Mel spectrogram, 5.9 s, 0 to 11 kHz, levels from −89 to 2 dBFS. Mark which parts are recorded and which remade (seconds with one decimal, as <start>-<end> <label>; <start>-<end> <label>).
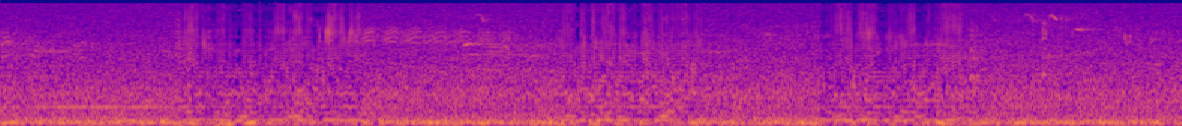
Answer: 0.0-0.9 recorded; 0.9-1.8 remade; 1.8-2.8 recorded; 2.8-3.5 remade; 3.5-4.1 recorded; 4.1-4.8 remade; 4.8-5.9 recorded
